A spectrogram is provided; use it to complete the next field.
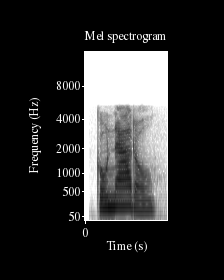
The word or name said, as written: gonadal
